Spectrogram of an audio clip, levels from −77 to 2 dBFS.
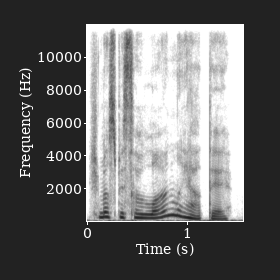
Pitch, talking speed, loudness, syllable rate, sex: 245 Hz, 270 wpm, -15 LUFS, 7.3 syllables/s, female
